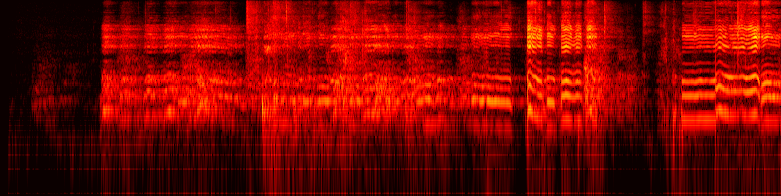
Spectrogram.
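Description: Rubber chicken toy squawking as it is squeezed: a run of long, wavering squeals, starting just under a second in, with short breaks between squawks.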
